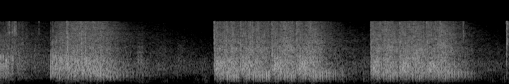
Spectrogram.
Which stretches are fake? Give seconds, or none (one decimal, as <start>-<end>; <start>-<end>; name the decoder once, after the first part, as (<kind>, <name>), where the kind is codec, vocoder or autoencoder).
3.5-4.3 (vocoder, Vocos)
